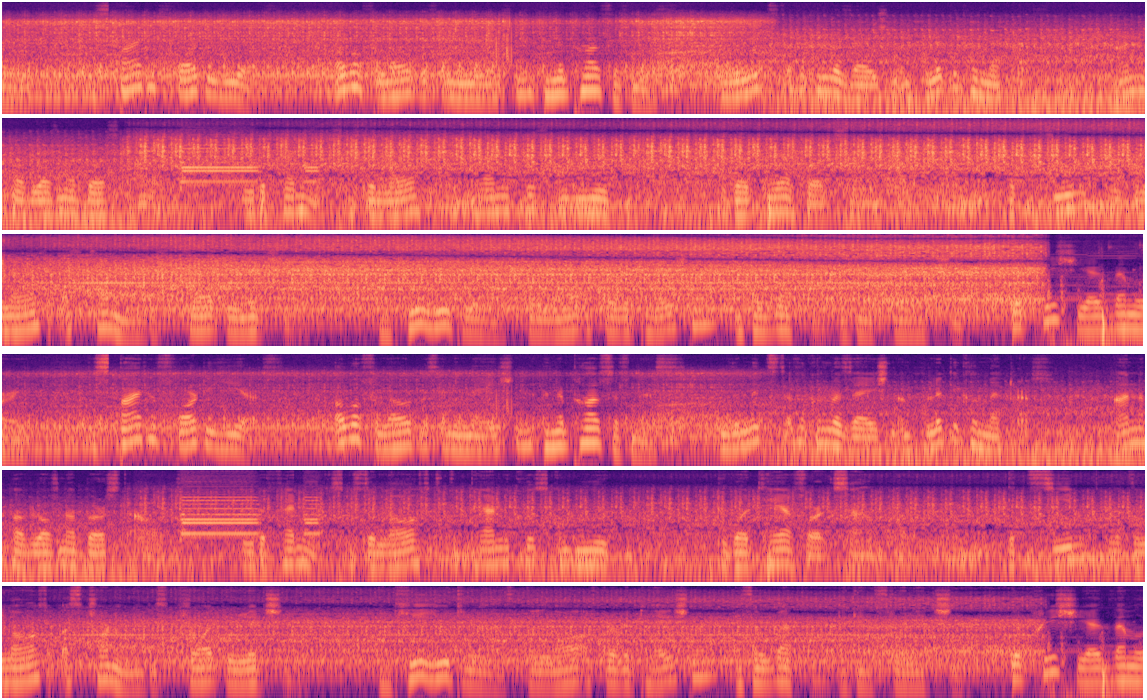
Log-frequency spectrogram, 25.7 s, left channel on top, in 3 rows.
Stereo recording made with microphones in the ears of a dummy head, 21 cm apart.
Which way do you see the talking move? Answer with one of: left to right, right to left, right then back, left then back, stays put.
stays put.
